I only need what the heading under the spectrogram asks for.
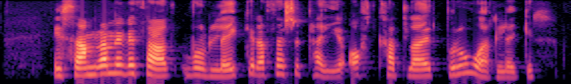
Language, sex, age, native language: Icelandic, female, 40-49, Icelandic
